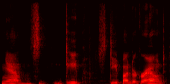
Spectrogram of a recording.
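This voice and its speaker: A woman's voice: low-pitched, level tone, measured pace, fairly bright tone. A woman playing a visual novel, reading the narration aloud and chatting playfully as she goes. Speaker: game streamer, narrator and voice reader. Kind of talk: playful let's play with read-aloud narration.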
